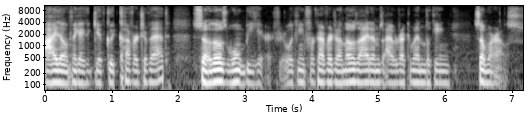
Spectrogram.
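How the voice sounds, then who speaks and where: Quietly, a man speaks at a medium pitch in a bright, sharp tone with monotone, flat intonation. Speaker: podcast host. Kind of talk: casual chat. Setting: home recording late at night. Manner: quiet, keeping voice down late at night.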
